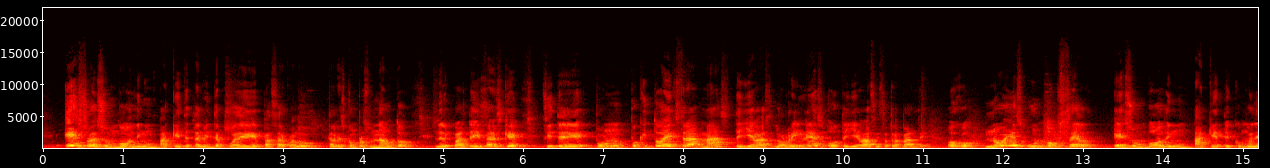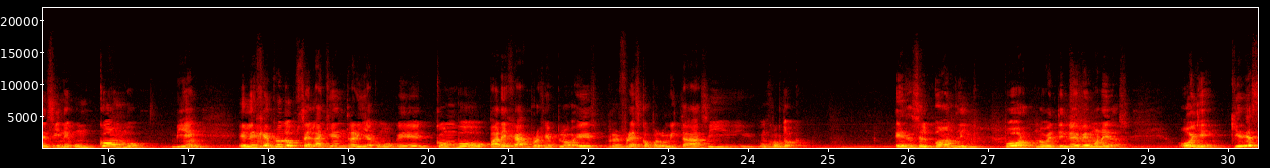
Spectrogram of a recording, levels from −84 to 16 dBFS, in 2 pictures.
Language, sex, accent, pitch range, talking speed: Spanish, male, Mexican, 155-210 Hz, 165 wpm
